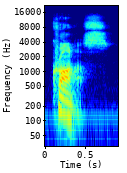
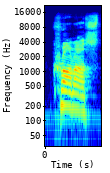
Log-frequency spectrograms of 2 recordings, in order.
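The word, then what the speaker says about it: Chronos: As you can tell from how much trouble I have pronouncing that letter, I'm just going to also pronounce this one Kronos. Kronos, the root for English words like chronology, chronic, synchronize.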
